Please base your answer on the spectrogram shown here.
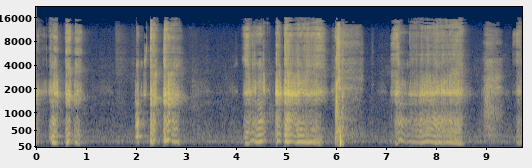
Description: My 7 month old daughter has now figured out how to fake a cough.....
